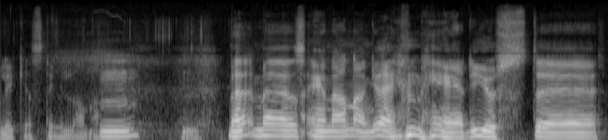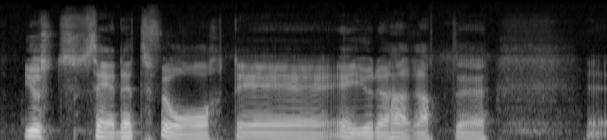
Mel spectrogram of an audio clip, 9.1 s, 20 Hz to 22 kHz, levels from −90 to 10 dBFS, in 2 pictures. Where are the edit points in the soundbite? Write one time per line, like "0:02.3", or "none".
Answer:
0:02.2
